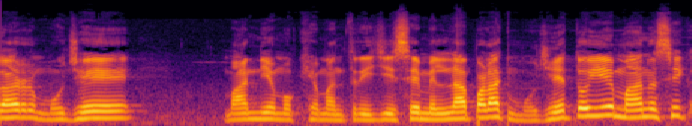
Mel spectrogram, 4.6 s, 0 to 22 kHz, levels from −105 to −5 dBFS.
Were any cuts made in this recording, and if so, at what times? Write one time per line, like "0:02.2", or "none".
0:03.4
